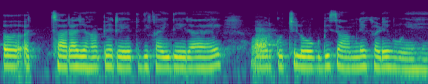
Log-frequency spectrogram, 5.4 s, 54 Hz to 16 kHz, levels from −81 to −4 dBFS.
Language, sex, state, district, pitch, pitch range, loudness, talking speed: Hindi, female, Haryana, Charkhi Dadri, 175 Hz, 170-180 Hz, -16 LUFS, 200 wpm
